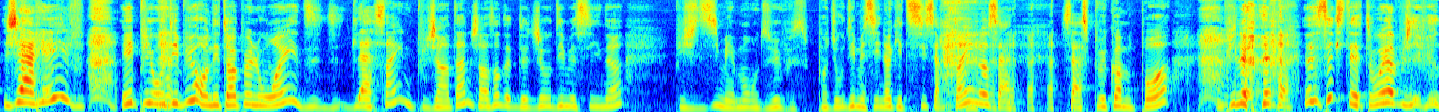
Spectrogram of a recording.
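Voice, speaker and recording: Québécois lady hosting a chat show, kinda high voice, gushing, laughs a lot. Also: animated, normal speed. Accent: Québécois French. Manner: effusive, laughs often, many restarts. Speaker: podcast host. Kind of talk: warm conversational interview.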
